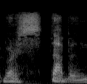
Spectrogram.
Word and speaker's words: Verstappen: Para sorpresa de nadie, el piloto holandés Max Verstappen ganó la quinta rama del Campeonato Mundial de Fórmula 1. Max Verstappen. – Verstappen, Max Verstappen.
